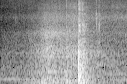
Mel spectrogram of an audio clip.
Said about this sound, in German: Horch nur. Ein plötzlicher Windstoß öffnet harsch eines der Fenster und lässt die kühle Luft der Nacht hinein.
